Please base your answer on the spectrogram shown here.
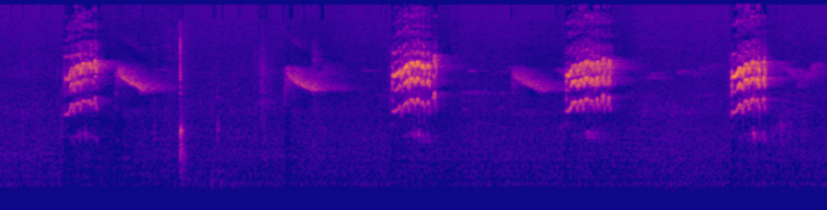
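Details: White-eye singing: short buzzy high bursts and sliding whistled notes, spaced unevenly about a second apart, with a faint click and quiet hiss between phrases.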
